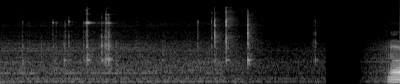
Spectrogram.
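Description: A few light metallic clicks and taps of coax cables and connectors being handled and hooked up, over a low steady hum. The sound drops out completely for a moment a little after three seconds in.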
